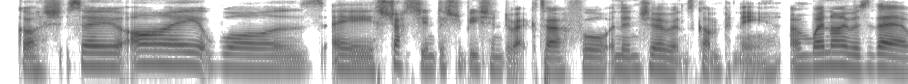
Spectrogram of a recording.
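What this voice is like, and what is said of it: British accent. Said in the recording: “as you can hear from ... accent, she's not Australian. She's actually from the UK.”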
